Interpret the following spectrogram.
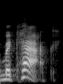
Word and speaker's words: macaque: or isp cells into embryos from maca monkeys makaka how do you say that i've no i heard that before macaque right yes macaque haha me and macaque are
